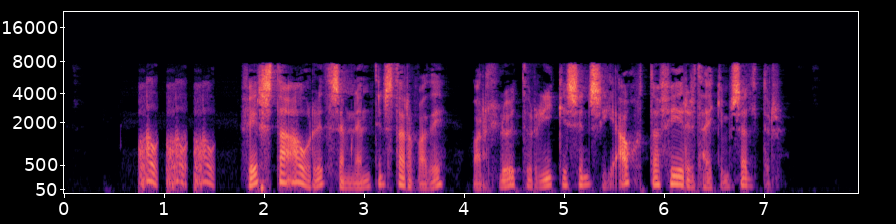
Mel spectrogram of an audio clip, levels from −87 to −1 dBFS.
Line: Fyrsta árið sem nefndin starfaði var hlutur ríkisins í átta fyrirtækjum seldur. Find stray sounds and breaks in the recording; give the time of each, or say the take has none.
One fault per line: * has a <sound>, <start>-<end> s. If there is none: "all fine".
* has a laugh, 0.7-1.5 s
